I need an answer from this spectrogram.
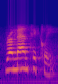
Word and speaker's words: romantically: romantically musically logically so i'm not pronouncing romantically musically and logically cut the a out get rid of it romantically musically logically now there's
